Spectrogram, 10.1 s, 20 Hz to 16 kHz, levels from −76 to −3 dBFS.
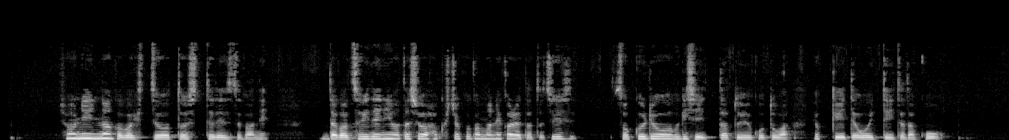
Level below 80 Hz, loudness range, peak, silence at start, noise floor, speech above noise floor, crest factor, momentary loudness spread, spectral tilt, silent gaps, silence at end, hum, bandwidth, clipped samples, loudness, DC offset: -74 dBFS; 2 LU; -2 dBFS; 0.1 s; -60 dBFS; 40 dB; 18 dB; 10 LU; -4.5 dB/octave; none; 0.7 s; none; 11.5 kHz; under 0.1%; -21 LUFS; under 0.1%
